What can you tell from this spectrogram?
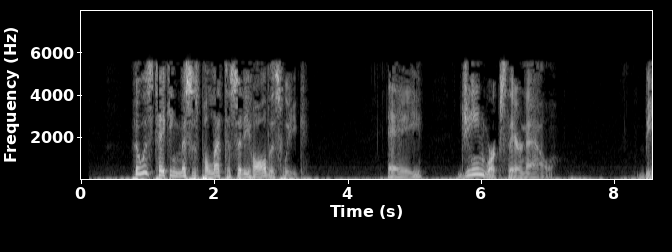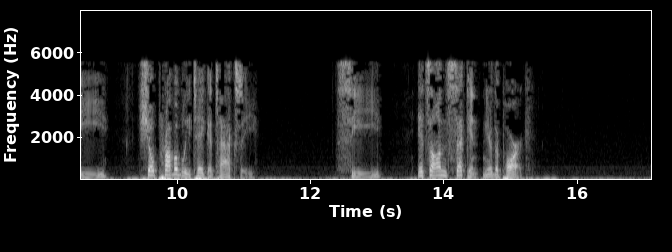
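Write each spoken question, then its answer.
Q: Who is taking Mrs. Paulette to City Hall this week?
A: B: She'll probably take a taxi.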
